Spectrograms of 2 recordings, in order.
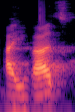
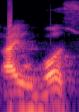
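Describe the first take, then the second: First: The word 'was' begins with a 'b' sound. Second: The word 'was' begins with a 'w' sound. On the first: This is a local way of speaking. "Indian का भी एक accent है कि बाज बोलेंगे हम" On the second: This is the recommended way of speaking. "कोशिश कर पाए तो ऐसा बोल ले"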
